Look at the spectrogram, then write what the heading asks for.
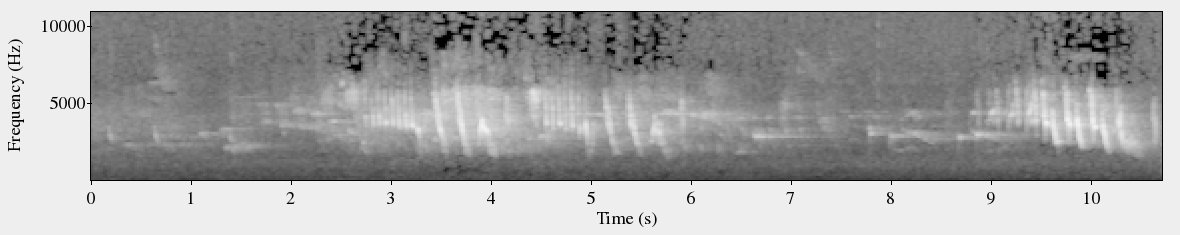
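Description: A songbird singing: a rapid series of descending notes that rises to a loud flourish a couple of seconds in and lasts about three seconds, softer short notes after it, then a second loud song near the end.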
